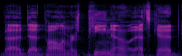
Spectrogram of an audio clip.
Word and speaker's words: Pinot: But Pinot rhymes with Beano, so I was thinking, it's like a play on Beano.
